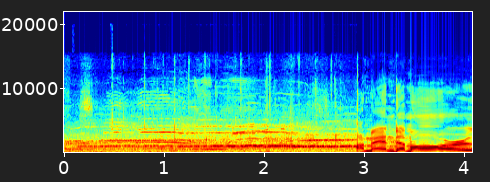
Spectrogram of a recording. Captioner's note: audience cheering and applauding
